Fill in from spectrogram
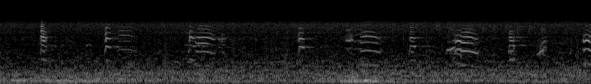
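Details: Black-winged stilt uttering sharp, slightly down-slurred yapping calls, about one or two per second, with a steady murmuring background and low rumble.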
